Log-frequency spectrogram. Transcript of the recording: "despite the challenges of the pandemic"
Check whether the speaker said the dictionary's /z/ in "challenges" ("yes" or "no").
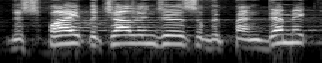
yes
